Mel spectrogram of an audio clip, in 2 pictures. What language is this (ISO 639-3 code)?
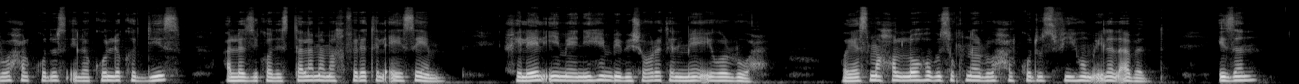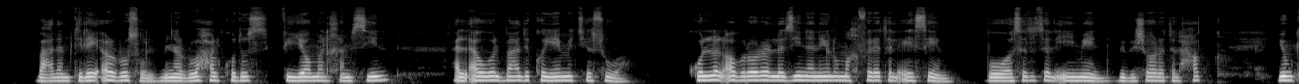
ara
